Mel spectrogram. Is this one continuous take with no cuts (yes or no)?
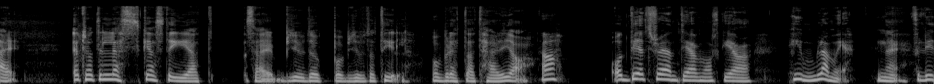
yes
